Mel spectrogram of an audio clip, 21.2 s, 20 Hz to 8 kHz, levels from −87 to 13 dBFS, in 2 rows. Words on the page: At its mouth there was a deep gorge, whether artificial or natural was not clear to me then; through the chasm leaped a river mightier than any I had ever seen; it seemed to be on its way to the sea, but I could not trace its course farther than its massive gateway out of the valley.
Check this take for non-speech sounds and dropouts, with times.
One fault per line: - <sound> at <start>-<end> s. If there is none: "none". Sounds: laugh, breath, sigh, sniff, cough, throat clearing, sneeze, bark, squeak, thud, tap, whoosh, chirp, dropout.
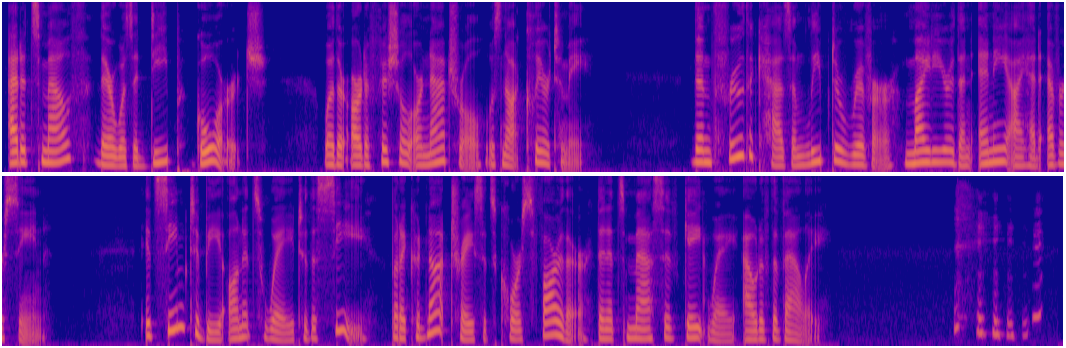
- laugh at 20.1-21.1 s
